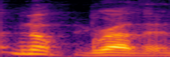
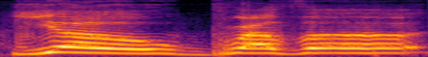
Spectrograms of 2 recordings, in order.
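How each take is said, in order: First: "brother" with a clear final r, plain voice. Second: Mock slang greeting with the r dropped, brotha. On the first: Shown as a demonstration. Correcting his own mock greeting, plain "brother" with the r. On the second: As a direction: toss off "brother" as "brotha", no r, a touch higher. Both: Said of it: "They didn't say brother yet".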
